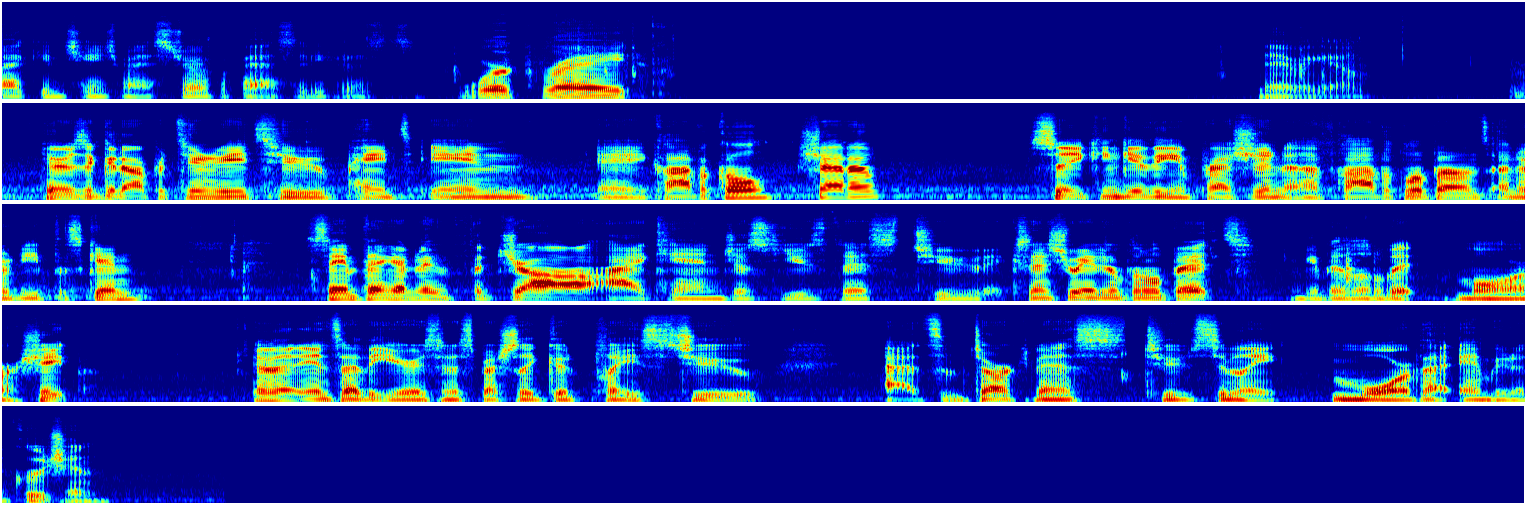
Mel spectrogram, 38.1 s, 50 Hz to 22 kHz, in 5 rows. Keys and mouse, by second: 7.7 middle click, 8.0 right click, 15.6 right click, 16.5 middle click, 24.1 middle click, 25.3 right click, 28.8 middle click, 32.1 right click, 32.3 middle click, 34.2 middle click, 34.3 right click, 35.6 middle click, 35.9 right click, 36.4 middle click, 36.7 right click, 37.2 middle click.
